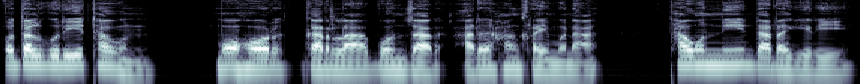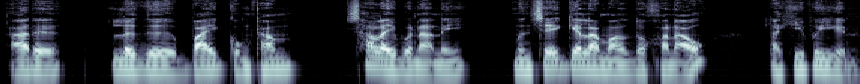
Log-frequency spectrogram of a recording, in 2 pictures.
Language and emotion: Bodo, neutral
